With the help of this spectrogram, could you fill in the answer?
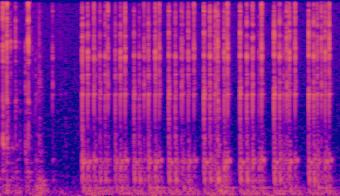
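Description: Long red nails tap on the white and black keys of a plastic piano keyboard, close up. Fast, uneven clicking taps with a hollow plastic knock and bright edges, each dying away almost at once. A quieter patch comes near the start before the tapping picks up again.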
